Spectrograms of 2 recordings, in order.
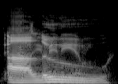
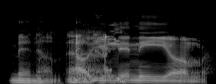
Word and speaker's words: aluminum: Oh, because I guess alu versus aluminum. Aluminium. We say aluminum. They say aluminium.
